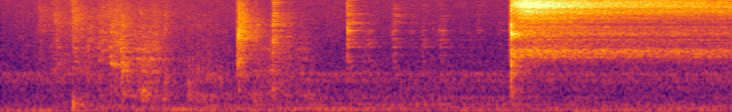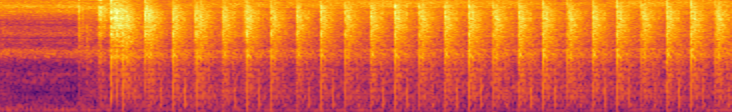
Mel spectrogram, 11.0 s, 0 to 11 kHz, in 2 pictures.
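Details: Fronius TransSteel 2200 in TIG mode with pulse frequency set to about 5.4: steady hiss settling into an even crackling pulse of about two to three beats a second, a normal pulsed arc.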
